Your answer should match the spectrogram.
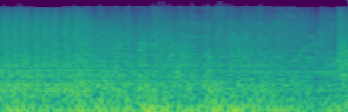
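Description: Missiles launching in the space combat game Angels Fall First, a dense, loud rumbling roar with rapid crackling bursts that holds steady and then fades slightly.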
